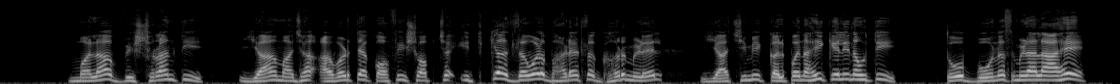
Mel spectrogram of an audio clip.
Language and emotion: Marathi, surprised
